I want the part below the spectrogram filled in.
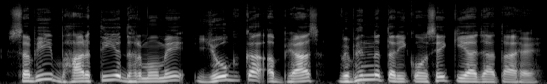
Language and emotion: Hindi, neutral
